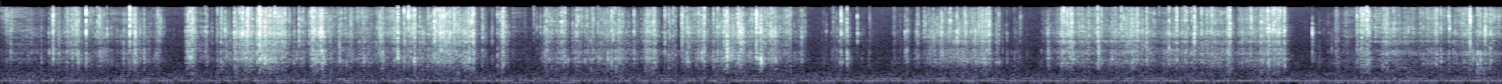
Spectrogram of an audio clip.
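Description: Bunched sheets of thin pink tissue paper are held in both hands and crinkled and scrunched with the fingertips. The result is a steady, bright, papery crackle that pauses briefly now and then, over a faint low hum.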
